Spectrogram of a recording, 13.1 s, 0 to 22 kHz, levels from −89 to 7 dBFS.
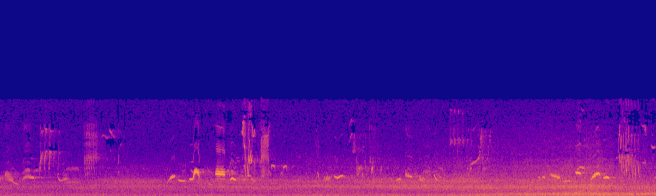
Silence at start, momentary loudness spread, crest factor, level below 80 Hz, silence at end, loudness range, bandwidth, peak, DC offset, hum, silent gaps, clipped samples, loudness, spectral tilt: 0 s; 18 LU; 18 dB; -48 dBFS; 0 s; 8 LU; 11.5 kHz; -8 dBFS; under 0.1%; none; none; under 0.1%; -23 LUFS; -4 dB/octave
